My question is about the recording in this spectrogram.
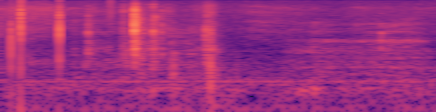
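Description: A few light, irregular clicks or taps over a low room hum.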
